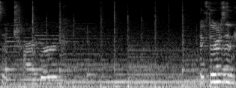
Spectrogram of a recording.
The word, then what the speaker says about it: Triberg: Is it Triberg?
